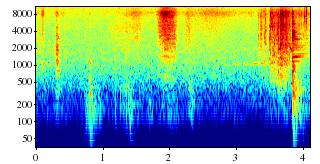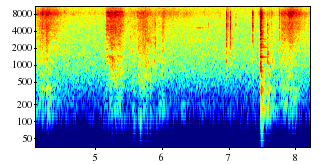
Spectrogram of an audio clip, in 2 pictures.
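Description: Handling of a plastic compost bin at its top: scattered knocks and scraping or rustling, with the loudest knock about four seconds in.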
